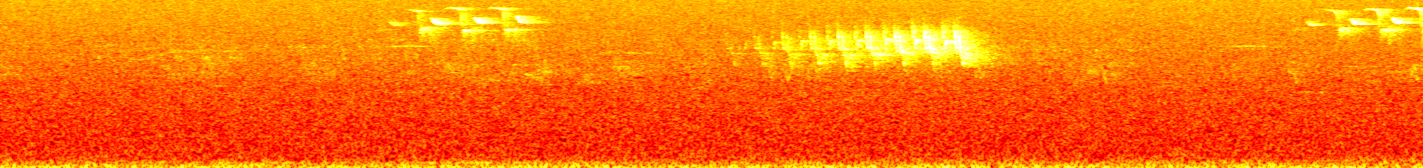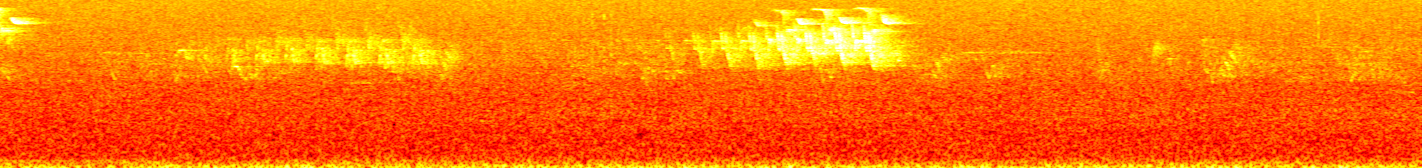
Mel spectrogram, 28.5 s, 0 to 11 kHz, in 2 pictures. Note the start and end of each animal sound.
[3.73, 5.60] Blackburnian Warbler (Setophaga fusca)
[7.13, 9.93] Ovenbird (Seiurus aurocapilla)
[12.83, 14.79] Blackburnian Warbler (Setophaga fusca)
[16.01, 18.77] Ovenbird (Seiurus aurocapilla)
[20.68, 23.46] Ovenbird (Seiurus aurocapilla)
[21.54, 23.33] Blackburnian Warbler (Setophaga fusca)

